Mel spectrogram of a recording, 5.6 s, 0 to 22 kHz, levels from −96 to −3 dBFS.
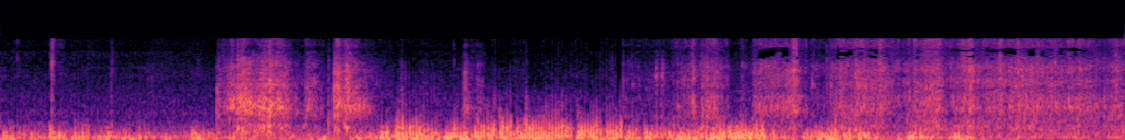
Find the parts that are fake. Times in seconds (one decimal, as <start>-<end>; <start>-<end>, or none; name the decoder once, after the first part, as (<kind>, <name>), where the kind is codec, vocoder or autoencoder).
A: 0.0-0.5 (vocoder, WaveNeXt); 1.1-3.3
